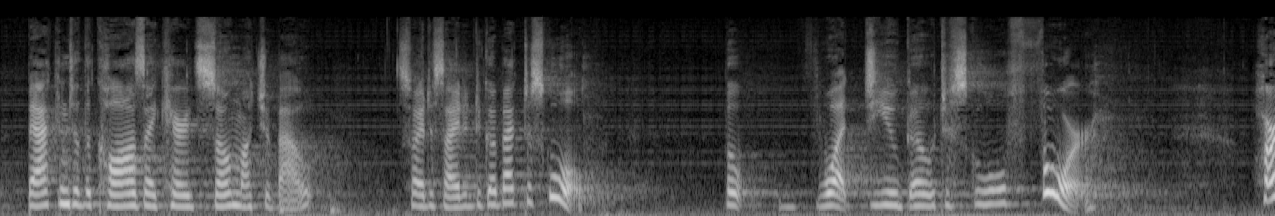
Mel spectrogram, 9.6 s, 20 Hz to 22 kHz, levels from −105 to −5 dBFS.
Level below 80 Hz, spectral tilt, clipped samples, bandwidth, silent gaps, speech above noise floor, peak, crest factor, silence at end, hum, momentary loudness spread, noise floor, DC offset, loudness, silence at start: -62 dBFS; -3 dB/octave; under 0.1%; 15.5 kHz; none; 29 dB; -14 dBFS; 22 dB; 0 s; none; 15 LU; -62 dBFS; under 0.1%; -33 LUFS; 0.2 s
